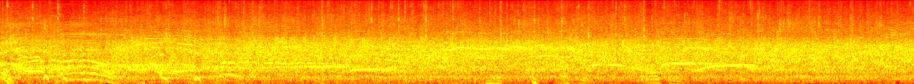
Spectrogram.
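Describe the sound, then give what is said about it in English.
Loud, sustained applause from a sizable audience for several seconds, a dense, steady wash of clapping with faint cheers and voices mixed in, applauding the call for Curtis Hill to run for governor. “So, figured, yeah. I can applaud that.”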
